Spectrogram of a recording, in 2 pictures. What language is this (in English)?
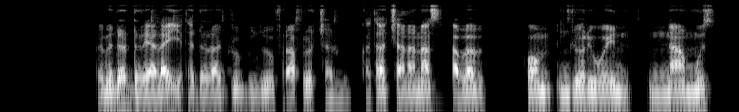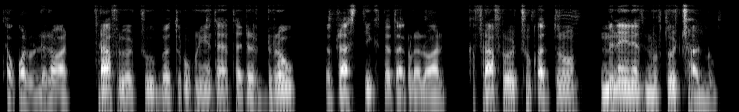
Amharic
